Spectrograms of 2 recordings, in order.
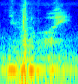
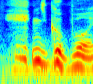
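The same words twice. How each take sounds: First: Soft breathy whisper. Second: Said in the usual way. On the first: Real, not acted. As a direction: whisper it to the dog. Whispering praise to the dog.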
